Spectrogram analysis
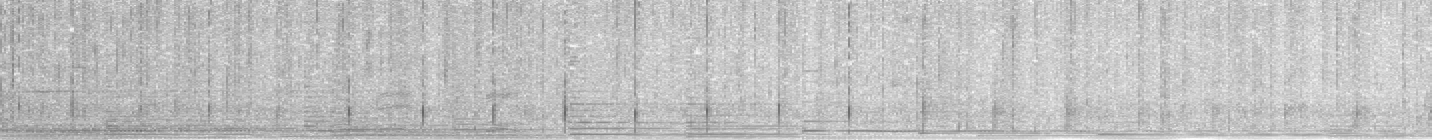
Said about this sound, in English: A new life. Clap your hands.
